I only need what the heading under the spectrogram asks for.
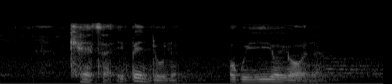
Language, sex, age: Zulu, male, 19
